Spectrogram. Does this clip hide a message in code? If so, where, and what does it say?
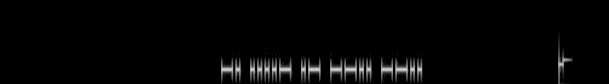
Yes: Morse code from 2.2 to 4.2 s, heard as a keyed tone, about 30 wpm, 700 Hz. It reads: N4AZZ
